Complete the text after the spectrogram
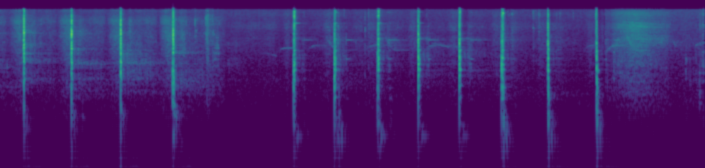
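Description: A hatchet chops into wood with sharp, steady knocks.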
